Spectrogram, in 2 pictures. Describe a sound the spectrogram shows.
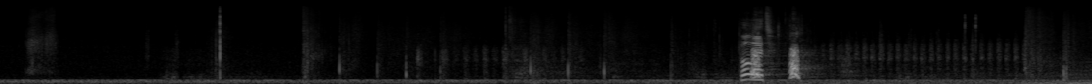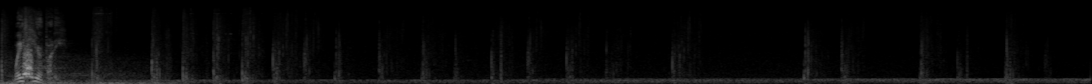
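Footsteps crunch slowly over gravel and rubble.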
